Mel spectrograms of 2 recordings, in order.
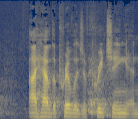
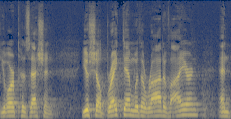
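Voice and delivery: raised, measured Bible reading; scripture reading; 5 semitones higher than usual. Acted. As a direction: read the psalm with weight. Reads the psalm aloud.

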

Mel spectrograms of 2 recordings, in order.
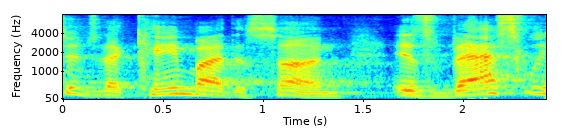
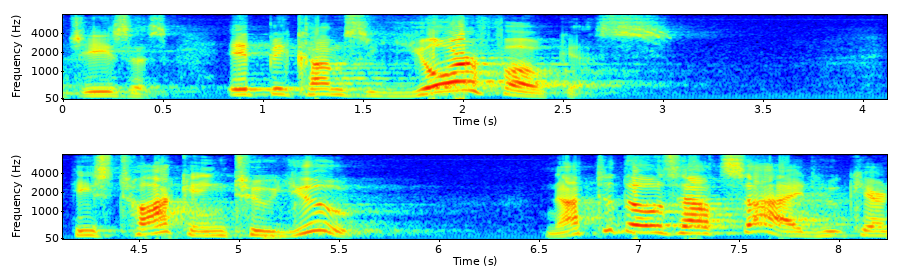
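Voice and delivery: loud, slowed pulpit insistence; forceful preaching; 2 semitones higher, 5 dB louder than usual. Acted. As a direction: press the point on believers.

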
